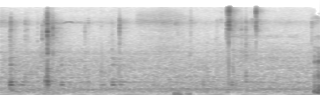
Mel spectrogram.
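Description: Sharp plastic clicks and taps as a power adapter is handled and pushed into a wall socket: two distinct clicks, about half a second in and just under three seconds in, with a few fainter ticks between.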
